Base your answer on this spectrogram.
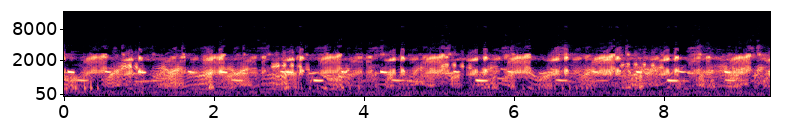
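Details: A frog chorus of continuous overlapping croaks: rapid pulsed rattles with brief tonal pips, rising and falling in loudness every second or two, steady throughout with no wind or voices.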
